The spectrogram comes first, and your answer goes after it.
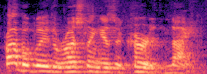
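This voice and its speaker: A man's voice: high-pitched, lively intonation, fairly quick, a bit bright. A man playing a plain-spoken, matter-of-fact campus security chief in an amateur radio script reading. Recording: roomy, distant camera mic, faint noise.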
